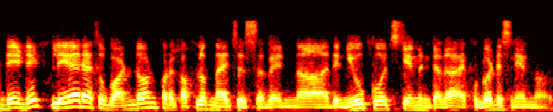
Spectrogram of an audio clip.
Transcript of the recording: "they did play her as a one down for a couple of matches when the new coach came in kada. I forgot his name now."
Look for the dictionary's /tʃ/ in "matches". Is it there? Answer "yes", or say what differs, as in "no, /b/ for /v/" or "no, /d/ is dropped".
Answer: no, /s/ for /tʃ/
